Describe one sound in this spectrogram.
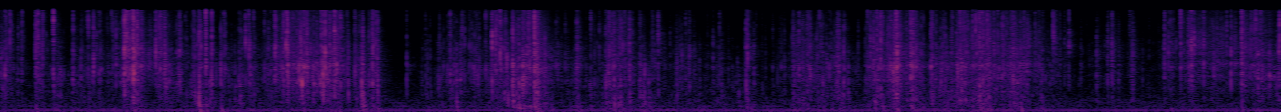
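Hands crinkle and rustle thin plastic wrapping close by.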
